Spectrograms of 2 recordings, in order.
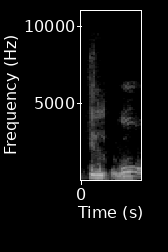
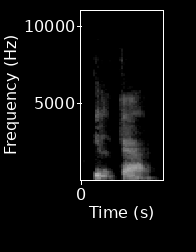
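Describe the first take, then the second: First: The word ends in an u vowel. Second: The word ends in an a vowel. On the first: The speaker calls it wrong. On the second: The speaker calls it right.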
